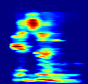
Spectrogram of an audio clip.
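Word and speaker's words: إذن: اسی طرح اذن، یہ جو ہے قرآن میں اذن دو زبر کے ساتھ لکھا آتا ہے. یہ تلفظ اس کا ہوتا ہے اذن، تو یہ اذن جو ہے ایسے لکھا آتا ہے.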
